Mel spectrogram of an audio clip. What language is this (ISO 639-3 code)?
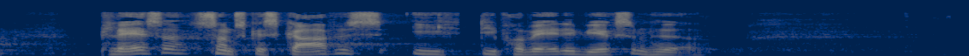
dan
